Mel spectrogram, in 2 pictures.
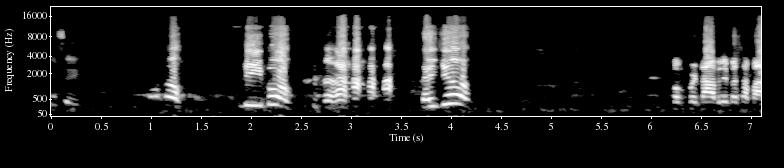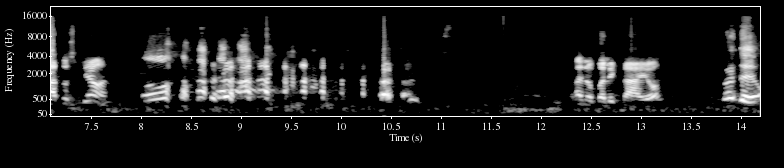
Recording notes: Tunay na Rider records live from the Boss Ironman Motorcycle Challenge 2023 at the New Clark City in Tarlac! Some 1,800 riders tackle a 1,200-kilometer route for 24 hours up North.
